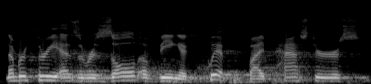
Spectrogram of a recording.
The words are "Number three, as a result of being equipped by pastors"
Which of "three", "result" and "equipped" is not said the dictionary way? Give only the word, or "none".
none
